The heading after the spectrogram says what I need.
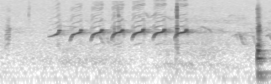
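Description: Spot-breasted parrotbill giving a quick run of about seven rising, upslurred whistled notes, roughly three per second, ending with a sharp knock.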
